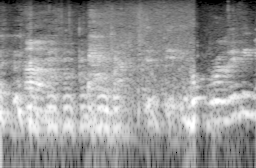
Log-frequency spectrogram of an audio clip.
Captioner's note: audience laughs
